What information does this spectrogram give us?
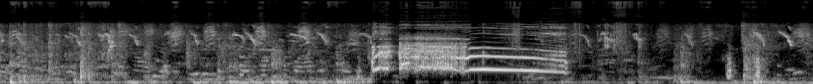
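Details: Backyard rooster crowing amid a flock: scattered clucks and short chirps, then a loud, sustained, harmonic crow of about two seconds, ending with a falling tail, before clucking resumes.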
